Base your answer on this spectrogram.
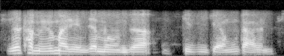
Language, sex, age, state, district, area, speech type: Manipuri, male, 18-30, Manipur, Kangpokpi, urban, conversation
